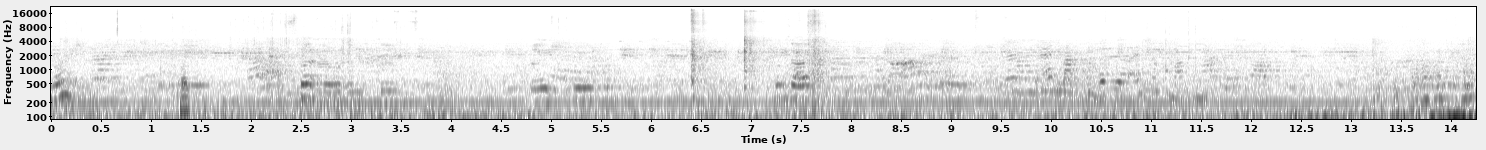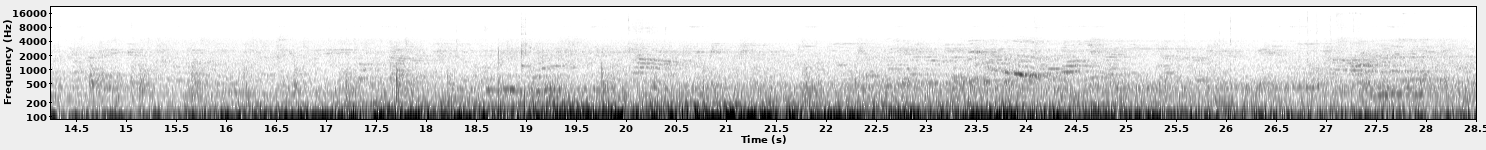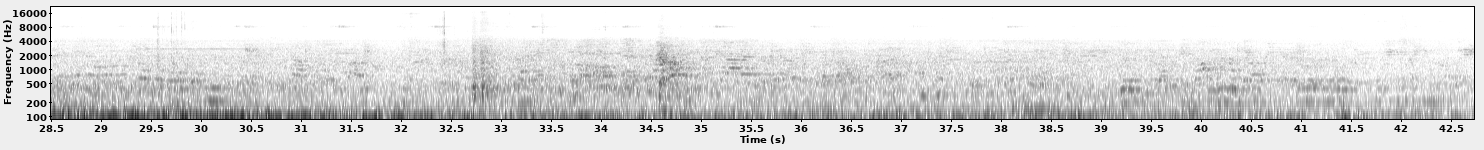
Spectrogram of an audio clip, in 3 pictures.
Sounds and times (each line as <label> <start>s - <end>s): noisy radio at the coffee stand 0.0s - 42.7s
